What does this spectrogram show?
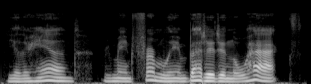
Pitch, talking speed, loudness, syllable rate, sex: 155 Hz, 175 wpm, -17 LUFS, 5.1 syllables/s, female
